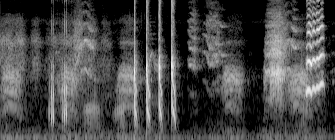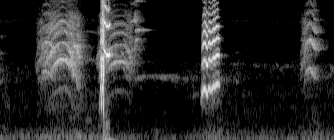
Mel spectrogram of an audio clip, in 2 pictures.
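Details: Indian ringneck parakeet chattering: a quick series of sharp clicks and chirps, arched raspy calls, one loud piercing shriek and short bright chirped notes spaced by silences.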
